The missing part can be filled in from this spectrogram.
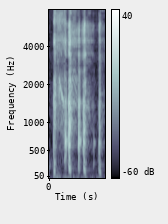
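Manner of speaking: real laughter. Real, not acted. Laughs after prank reveal.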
